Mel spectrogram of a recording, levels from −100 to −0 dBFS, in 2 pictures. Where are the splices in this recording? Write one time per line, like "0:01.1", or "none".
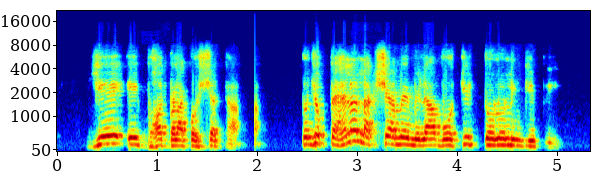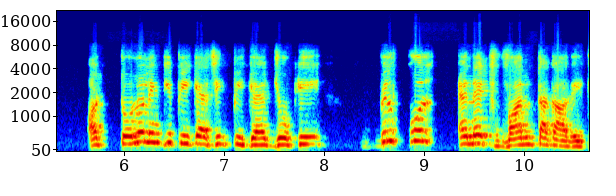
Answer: none

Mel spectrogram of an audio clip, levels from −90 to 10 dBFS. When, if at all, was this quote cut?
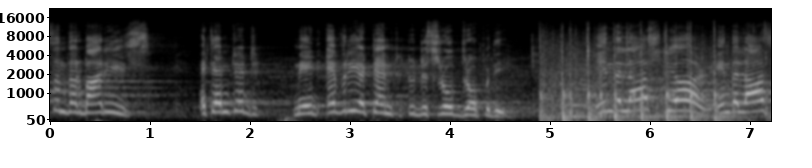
0:05.0

